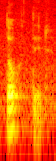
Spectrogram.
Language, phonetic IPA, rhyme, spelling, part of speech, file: Icelandic, [ˈtouhtɪr], -ouhtɪr, dóttir, noun, Is-dóttir.ogg
- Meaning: daughter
